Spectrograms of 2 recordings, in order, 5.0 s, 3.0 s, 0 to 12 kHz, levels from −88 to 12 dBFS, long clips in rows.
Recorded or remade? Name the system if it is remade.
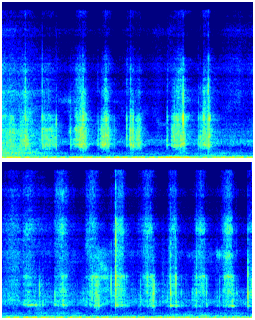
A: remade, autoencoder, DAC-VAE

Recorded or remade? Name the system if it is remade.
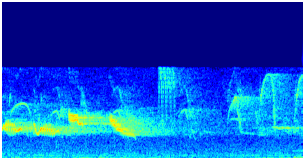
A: recorded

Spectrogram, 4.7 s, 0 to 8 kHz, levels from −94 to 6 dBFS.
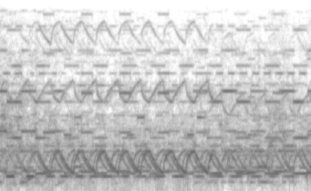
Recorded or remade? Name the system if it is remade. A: recorded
